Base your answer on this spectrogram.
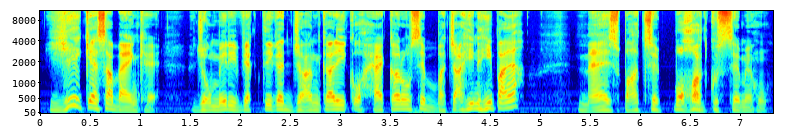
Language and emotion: Hindi, angry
